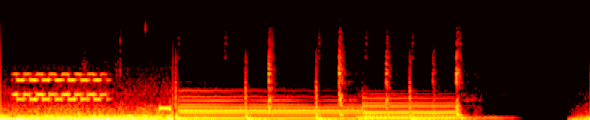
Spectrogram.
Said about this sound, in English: You probably heard that loud ringing. That was my Bluetooth. My mother was calling me.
